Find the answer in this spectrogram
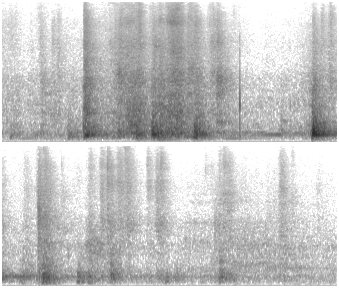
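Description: Handling noise while a large gong is unpacked: a run of rubbing and bumping, then one sharp knock about four seconds in, and a few lighter bumps after it. The gong is not struck and rings out.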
